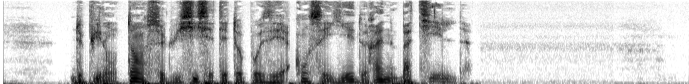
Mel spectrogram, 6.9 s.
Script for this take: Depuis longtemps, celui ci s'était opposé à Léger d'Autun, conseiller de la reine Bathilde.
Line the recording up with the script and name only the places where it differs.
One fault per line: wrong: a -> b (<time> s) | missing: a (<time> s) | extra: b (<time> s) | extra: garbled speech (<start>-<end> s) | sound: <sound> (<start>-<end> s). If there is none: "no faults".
missing: à Léger d'Autun (2.9 s)
missing: la (3.7 s)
